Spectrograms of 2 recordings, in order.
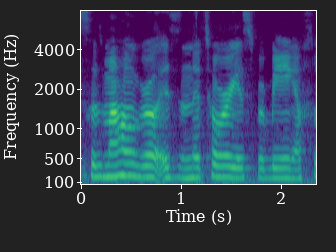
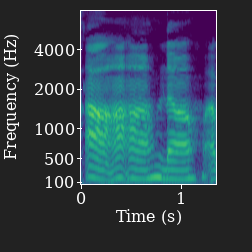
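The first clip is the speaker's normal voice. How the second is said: ordinary delivery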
